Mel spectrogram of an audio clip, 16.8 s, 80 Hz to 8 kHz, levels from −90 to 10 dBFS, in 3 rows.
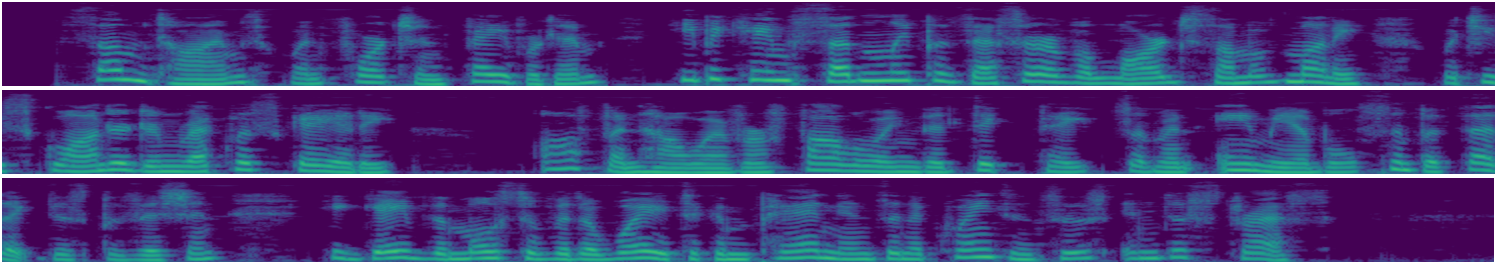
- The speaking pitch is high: Yes, high, 195 Hz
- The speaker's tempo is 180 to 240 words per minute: No, average, 155 wpm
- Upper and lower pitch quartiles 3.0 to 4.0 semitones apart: No, average, 5.0 semitones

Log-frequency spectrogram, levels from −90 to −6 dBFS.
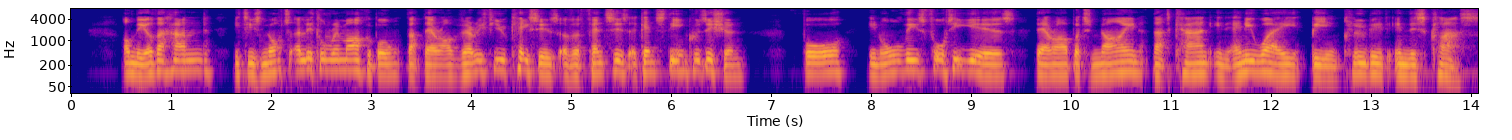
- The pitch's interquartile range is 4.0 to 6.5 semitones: No, average, 3.6 semitones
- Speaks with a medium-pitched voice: No, low, 120 Hz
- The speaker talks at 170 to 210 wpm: Yes, average, 175 wpm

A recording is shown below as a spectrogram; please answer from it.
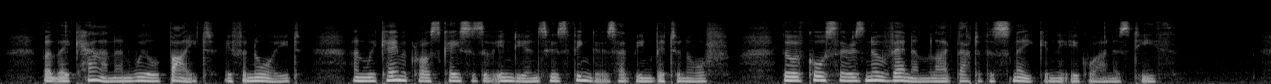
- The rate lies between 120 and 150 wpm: No, average, 175 wpm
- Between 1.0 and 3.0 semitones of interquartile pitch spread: Yes, narrow, 2.6 semitones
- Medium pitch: Yes, medium, 150 Hz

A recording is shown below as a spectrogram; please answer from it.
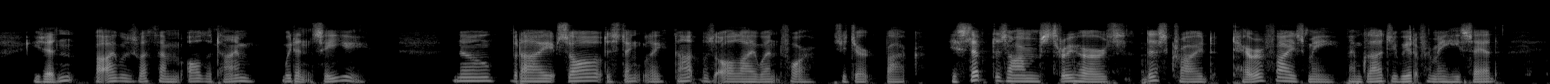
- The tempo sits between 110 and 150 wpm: No, average, 180 wpm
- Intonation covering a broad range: No, average, 3.5 semitones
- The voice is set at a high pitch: No, low, 135 Hz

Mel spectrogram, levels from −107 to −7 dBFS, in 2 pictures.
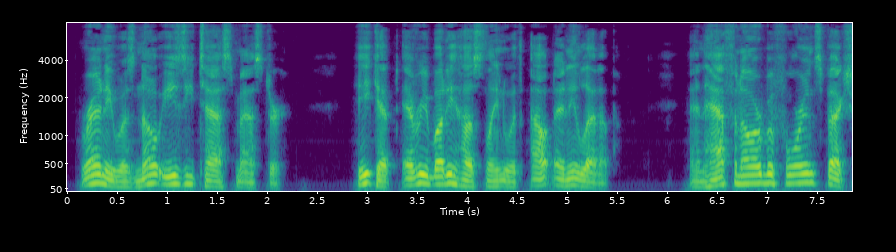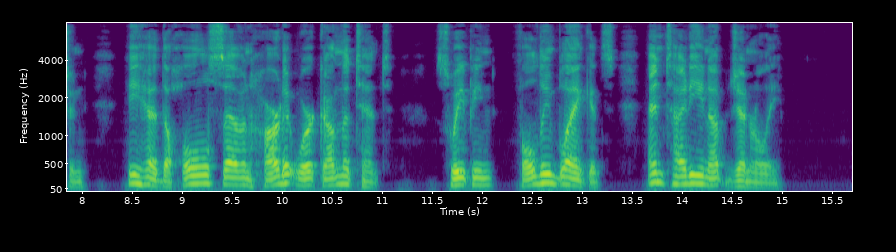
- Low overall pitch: Yes, low, 125 Hz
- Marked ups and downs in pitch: Yes, wide, 6.7 semitones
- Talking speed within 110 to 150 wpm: Yes, average, 140 wpm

